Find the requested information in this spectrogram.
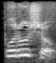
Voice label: gujarati men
